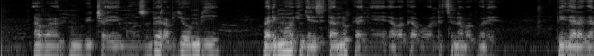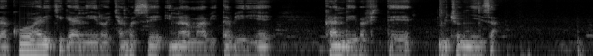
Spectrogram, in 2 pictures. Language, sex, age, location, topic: Kinyarwanda, male, 18-24, Nyagatare, finance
